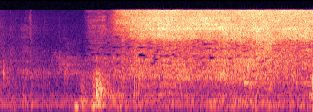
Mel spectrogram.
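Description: Kitchen sink faucet turned on just under a second in, hot water then running steadily as a hiss.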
